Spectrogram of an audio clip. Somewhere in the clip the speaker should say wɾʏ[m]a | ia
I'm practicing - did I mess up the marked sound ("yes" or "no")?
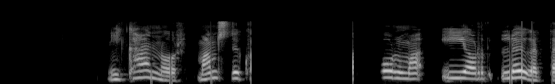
no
